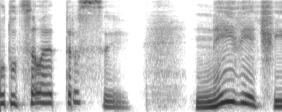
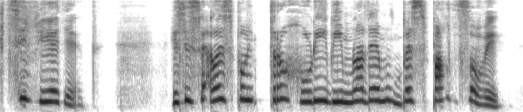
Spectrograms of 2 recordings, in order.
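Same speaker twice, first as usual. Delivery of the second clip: high, rushed blurt, all in one go; 9 semitones higher, 4 dB louder than usual. Asked to say it herself, she finally answers her companion, blurted out. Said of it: "Vychrlila ze sebe Anči a znovu nasadila nervózně netrpělivý výraz".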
